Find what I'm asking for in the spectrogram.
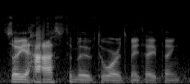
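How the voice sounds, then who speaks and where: A man's voice: fairly low pitch, little pitch movement, brisk, pushed and bright, slight background noise. A man taking part as a player in an online tabletop game, chatty. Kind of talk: casual play over voice chat.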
